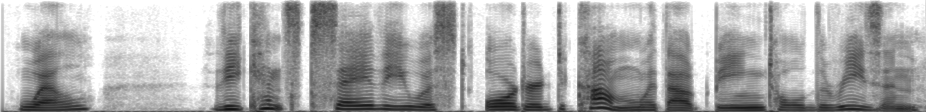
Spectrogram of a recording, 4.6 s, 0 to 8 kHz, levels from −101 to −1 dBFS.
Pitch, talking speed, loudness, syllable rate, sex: 200 Hz, 180 wpm, -17 LUFS, 4.8 syllables/s, female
